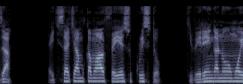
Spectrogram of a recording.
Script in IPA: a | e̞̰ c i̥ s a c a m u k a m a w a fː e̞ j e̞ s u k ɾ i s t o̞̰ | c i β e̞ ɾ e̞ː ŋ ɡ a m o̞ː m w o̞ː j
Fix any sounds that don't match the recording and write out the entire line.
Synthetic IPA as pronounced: a | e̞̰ c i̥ s a c a m u k a m a w a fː e̞ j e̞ s u k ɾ i s t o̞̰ | c i β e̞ ɾ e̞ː ŋ ɡ a n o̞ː m w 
